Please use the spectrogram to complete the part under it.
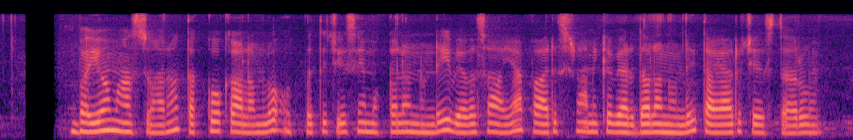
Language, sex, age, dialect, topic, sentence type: Telugu, male, 36-40, Telangana, agriculture, statement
